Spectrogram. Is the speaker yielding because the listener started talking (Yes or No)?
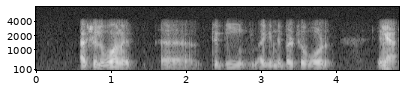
Yes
